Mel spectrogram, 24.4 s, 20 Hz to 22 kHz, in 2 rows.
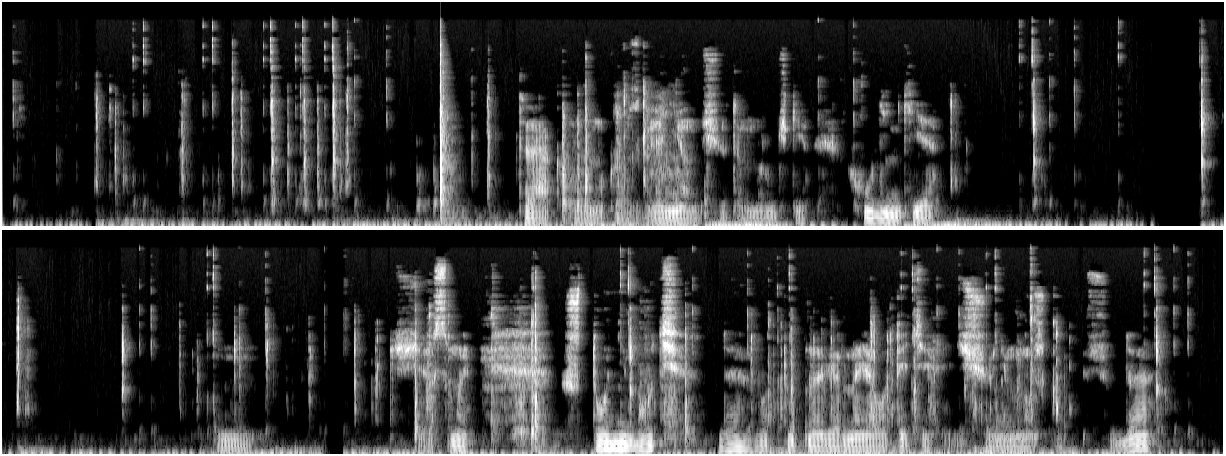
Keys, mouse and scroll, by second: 0.9 3, 1.2 alt+right click, 1.9 right click, 2.5 right click, 2.9 right click, 3.2 right click, 3.5 middle click, 6.2 KP_1, 8.1 middle click, 9.5 s, 10.5 middle click, 11.2 click, 12.3 e, 14.6 middle click, 15.1 ctrl+z, 15.4 middle click, 18.3 click, 19.1 middle click, 19.9 alt+right click, 20.9 2, 21.1 alt+right click, 21.5 middle click, 22.0 alt+right click, 22.7 s, 23.9 middle click.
